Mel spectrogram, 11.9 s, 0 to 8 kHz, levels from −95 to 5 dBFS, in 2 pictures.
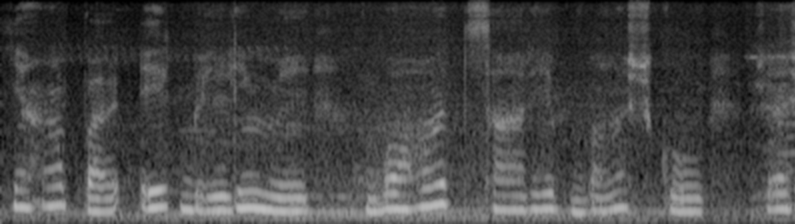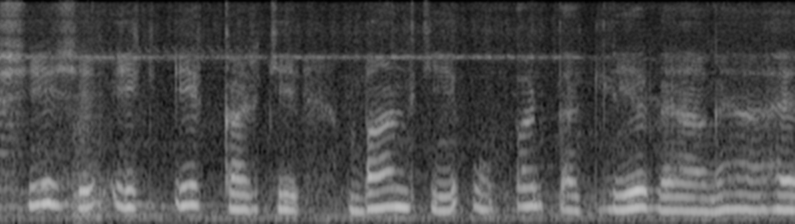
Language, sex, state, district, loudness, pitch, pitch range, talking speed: Hindi, female, Bihar, Muzaffarpur, -30 LUFS, 205 Hz, 185-225 Hz, 100 wpm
